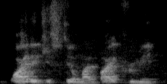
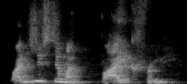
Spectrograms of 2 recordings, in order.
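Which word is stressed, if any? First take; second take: none; bike. First: It is flat with no word stressed. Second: The word bike is stressed. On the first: "in a straight monotone with no variation" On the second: "Now I place the emphasis on what word? Bike"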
